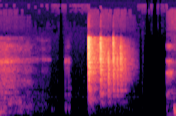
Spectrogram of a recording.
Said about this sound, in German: Dann würfel ich jetzt, nehme ich jetzt meinen Zehner.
